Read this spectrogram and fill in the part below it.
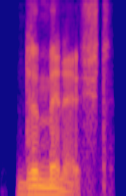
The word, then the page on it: diminished: British English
